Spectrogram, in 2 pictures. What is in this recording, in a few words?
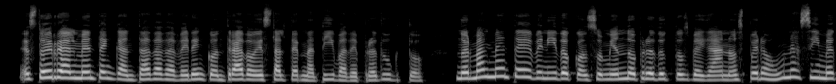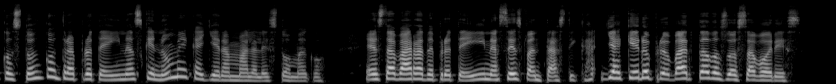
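Spanish Latin America female sales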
